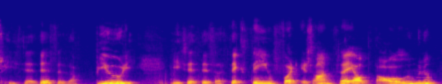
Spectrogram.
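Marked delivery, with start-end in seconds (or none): 0.6-2.0 much higher, admiring the boat; gushing salesman. Acted. 3.0-6.6 eager salesman pitch. Acted.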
